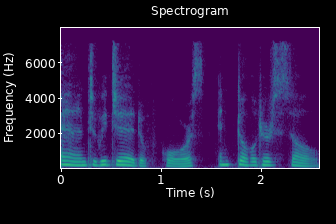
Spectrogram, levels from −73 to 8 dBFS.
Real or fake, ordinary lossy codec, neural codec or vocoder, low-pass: fake; MP3, 48 kbps; codec, 16 kHz in and 24 kHz out, 0.6 kbps, FocalCodec, streaming, 2048 codes; 7.2 kHz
